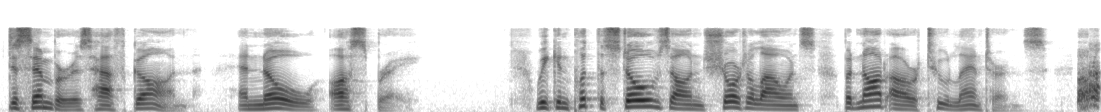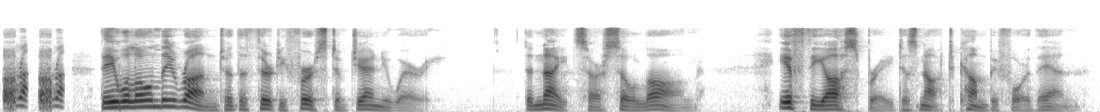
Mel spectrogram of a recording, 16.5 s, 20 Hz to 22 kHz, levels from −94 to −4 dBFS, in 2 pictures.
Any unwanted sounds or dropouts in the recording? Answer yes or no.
yes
